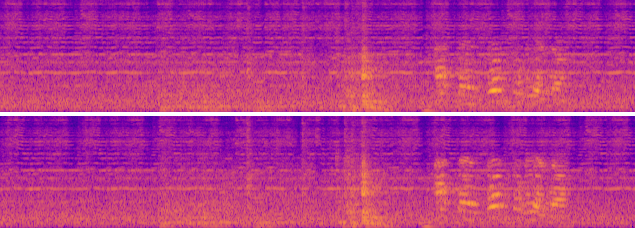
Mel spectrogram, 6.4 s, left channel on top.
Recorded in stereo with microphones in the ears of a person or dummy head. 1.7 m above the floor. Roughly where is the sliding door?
Centre.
